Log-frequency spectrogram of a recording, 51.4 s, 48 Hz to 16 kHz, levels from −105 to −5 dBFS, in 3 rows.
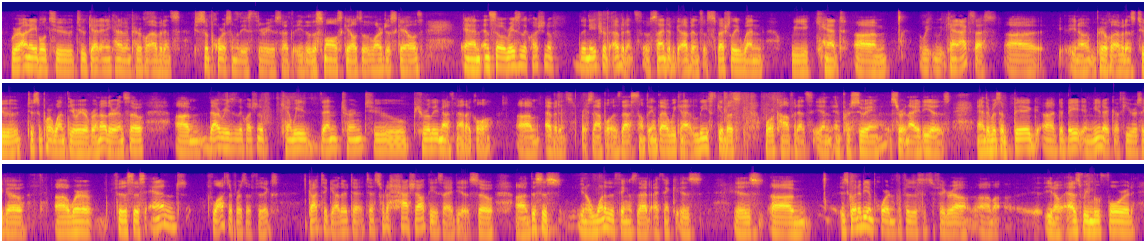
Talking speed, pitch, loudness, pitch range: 190 wpm, 110 Hz, -17 LUFS, 100-120 Hz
